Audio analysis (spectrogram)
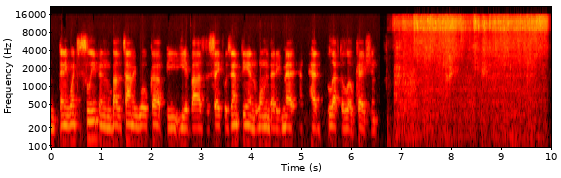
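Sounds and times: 
speech: 0.0s - 7.4s
shower running in a hotel room bathroom: 6.8s - 9.9s.

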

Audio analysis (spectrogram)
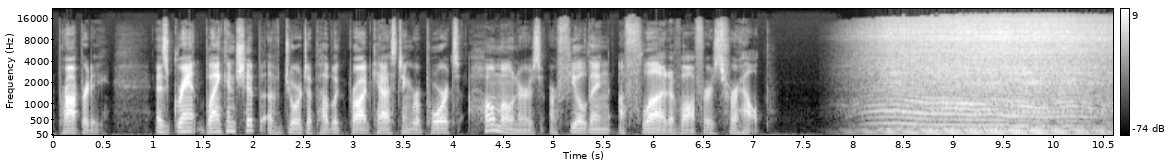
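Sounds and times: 
speech: 0.1s - 7.2s
chainsaw at full throttle cutting storm-felled trees: 7.8s - 10.5s.

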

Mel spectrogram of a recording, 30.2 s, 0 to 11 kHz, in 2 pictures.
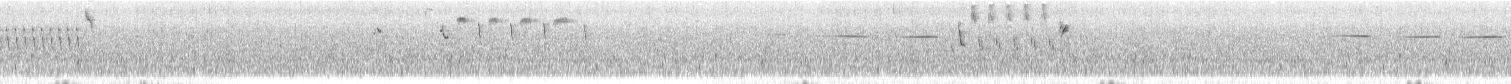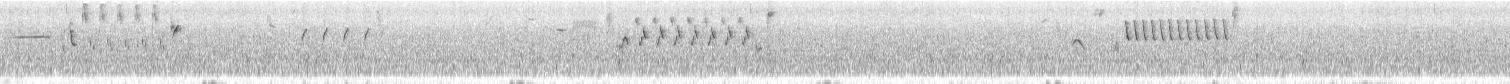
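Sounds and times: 
falling water rushing: 0.0s - 30.2s.

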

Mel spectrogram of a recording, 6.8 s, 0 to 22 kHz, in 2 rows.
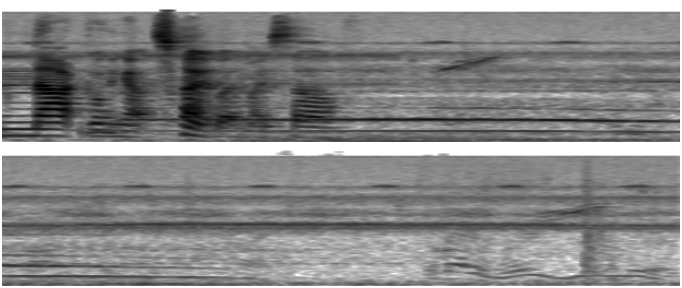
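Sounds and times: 
speech: 0.0s - 1.9s
wolf howling: 0.0s - 5.2s
steady low hum: 0.0s - 6.2s.

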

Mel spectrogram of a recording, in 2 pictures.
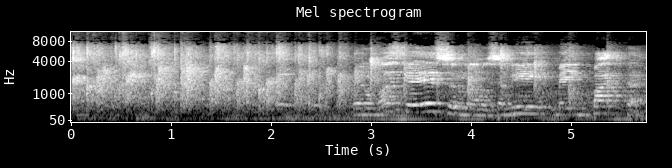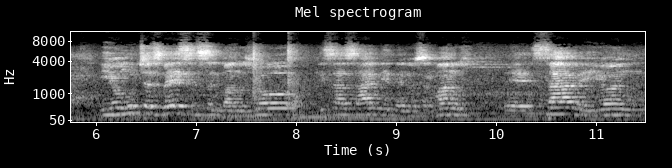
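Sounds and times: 
audience applauding: 0.0s - 5.2s
speech: 2.9s - 11.4s.

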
